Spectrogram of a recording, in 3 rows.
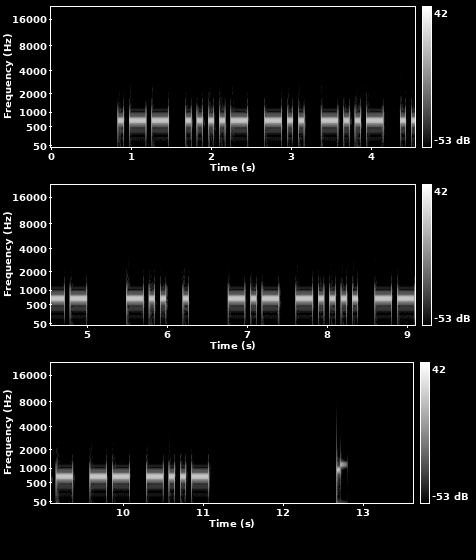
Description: Morse code, heard as a keyed tone, about 17 wpm, 700 Hz. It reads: W4DXW DE K6OMX
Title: USA Callsign DE Callsign - 5 Characters - 17wpm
